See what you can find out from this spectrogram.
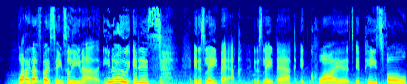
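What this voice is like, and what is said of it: St. Helenian accent. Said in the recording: “I speak with a St. Helenian accent.”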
